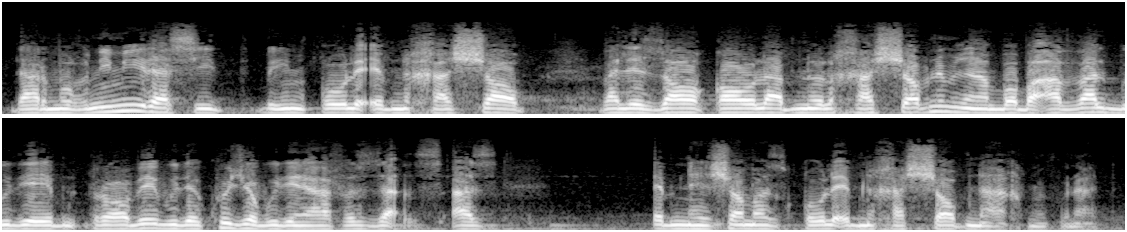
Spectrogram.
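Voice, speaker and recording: A man giving a classroom lesson on grammar and poetic meter, explaining patiently, repeating terms and reciting verse in a slow rhythmic chant. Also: mid-range voice, fairly even intonation, a little mellow. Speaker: teacher of Arabic grammar. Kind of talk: classroom lecture.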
